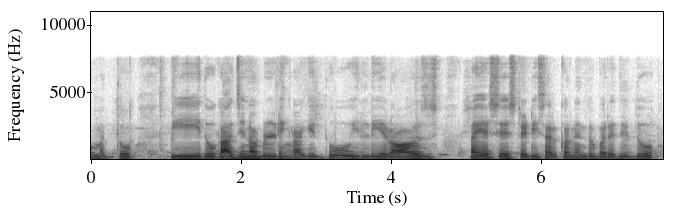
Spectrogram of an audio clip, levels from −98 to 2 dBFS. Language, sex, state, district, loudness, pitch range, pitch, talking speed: Kannada, male, Karnataka, Bangalore, -19 LUFS, 140-155 Hz, 150 Hz, 100 wpm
